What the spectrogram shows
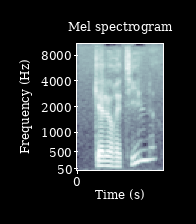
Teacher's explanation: as it's a question, it would be better to raise your voice at the end of the sentence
